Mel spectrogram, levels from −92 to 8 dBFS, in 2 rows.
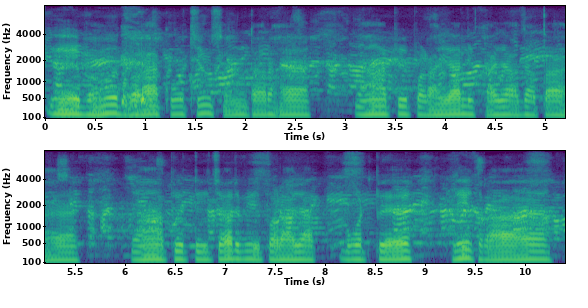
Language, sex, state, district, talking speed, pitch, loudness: Maithili, male, Bihar, Supaul, 125 wpm, 75 Hz, -19 LUFS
